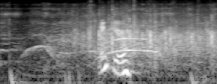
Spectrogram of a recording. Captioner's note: audience cheering and applauding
